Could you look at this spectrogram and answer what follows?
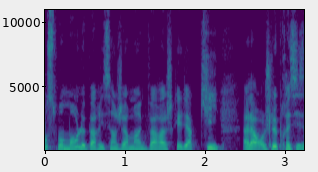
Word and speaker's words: Kvaratskhelia: Eh bien, réécoutons comment lui prononce son propre nom. My name is Khvicha Kvaratskhelia. Khvicha Kvaratskhelia.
